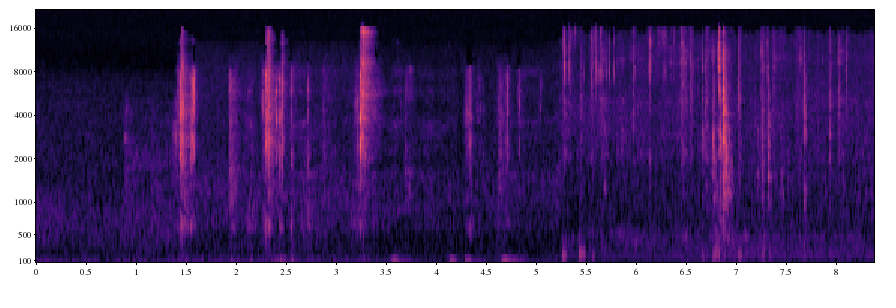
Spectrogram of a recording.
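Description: Faint, scattered clicks and taps of handling as adhesive is squeezed from a small tube onto the back of a small emblem, which is then set against the truck's plastic grille.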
